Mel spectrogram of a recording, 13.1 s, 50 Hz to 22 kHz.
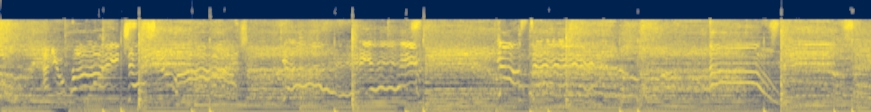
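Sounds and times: gospel lead vocal with vibrato: 0:00.0 - 0:13.0
sustained chords and bass: 0:00.0 - 0:13.0.

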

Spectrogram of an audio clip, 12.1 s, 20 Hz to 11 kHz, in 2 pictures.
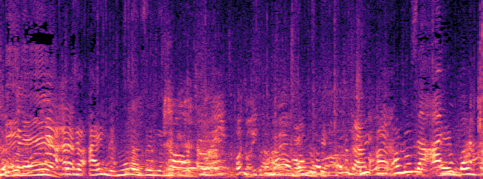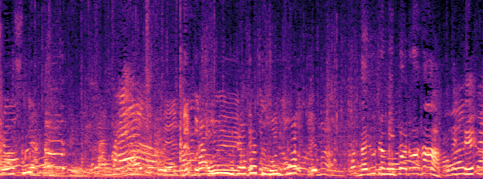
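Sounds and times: children talking and calling out: 0:00.0 - 0:12.0.

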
